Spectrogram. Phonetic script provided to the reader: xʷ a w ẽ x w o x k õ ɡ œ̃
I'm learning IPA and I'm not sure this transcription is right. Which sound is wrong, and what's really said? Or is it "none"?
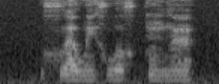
none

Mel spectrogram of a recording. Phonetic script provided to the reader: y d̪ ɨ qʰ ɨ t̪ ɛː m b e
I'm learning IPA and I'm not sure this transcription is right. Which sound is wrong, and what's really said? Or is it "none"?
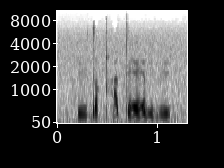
e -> y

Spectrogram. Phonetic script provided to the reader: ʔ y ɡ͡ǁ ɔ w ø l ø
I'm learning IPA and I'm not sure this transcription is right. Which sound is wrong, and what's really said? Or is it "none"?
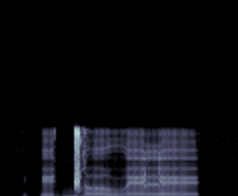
ɔ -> o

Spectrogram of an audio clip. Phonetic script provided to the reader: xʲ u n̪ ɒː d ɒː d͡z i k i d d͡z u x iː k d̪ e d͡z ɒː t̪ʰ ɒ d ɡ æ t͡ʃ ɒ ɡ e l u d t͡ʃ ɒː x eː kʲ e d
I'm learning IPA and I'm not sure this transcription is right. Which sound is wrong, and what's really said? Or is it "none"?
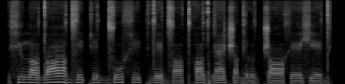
kʲ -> xʲ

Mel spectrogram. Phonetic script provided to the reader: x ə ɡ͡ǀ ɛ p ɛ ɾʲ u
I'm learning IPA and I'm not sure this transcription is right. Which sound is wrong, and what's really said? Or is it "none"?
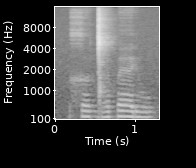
none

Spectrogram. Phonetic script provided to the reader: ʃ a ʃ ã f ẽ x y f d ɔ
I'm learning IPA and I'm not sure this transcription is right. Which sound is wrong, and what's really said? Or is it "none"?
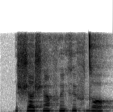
none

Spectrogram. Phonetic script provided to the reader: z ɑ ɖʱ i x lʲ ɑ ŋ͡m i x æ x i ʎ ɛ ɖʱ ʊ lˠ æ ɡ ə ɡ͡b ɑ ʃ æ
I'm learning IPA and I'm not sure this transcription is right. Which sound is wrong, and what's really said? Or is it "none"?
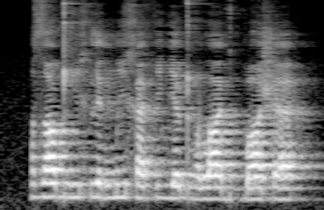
none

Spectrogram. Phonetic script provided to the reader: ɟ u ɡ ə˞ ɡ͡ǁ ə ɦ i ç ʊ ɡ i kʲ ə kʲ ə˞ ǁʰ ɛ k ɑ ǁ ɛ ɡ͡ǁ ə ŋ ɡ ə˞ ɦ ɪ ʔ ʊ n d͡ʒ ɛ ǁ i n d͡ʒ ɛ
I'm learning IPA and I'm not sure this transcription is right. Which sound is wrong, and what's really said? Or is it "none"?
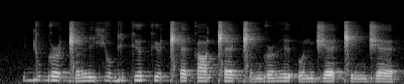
none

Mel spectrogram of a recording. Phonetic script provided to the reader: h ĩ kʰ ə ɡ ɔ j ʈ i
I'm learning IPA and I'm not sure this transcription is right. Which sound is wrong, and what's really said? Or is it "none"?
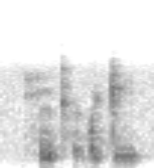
none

